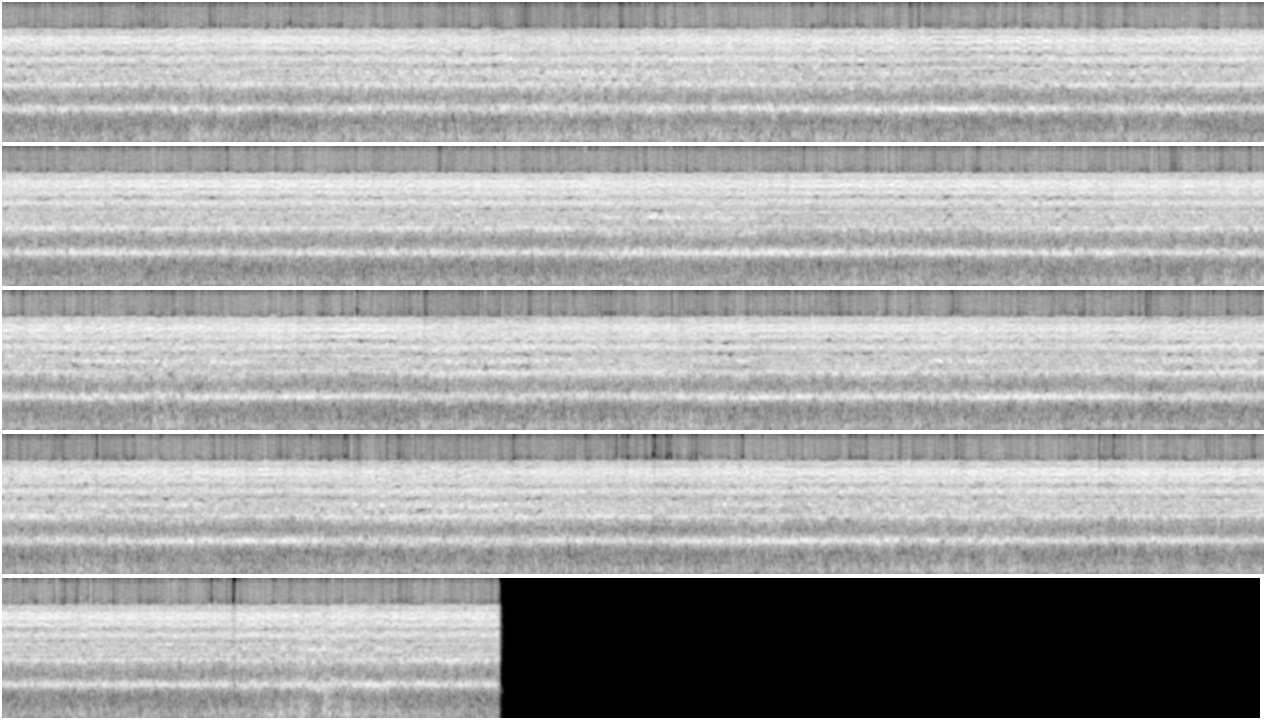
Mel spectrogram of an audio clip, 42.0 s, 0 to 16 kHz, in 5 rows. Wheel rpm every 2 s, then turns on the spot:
230, 220, 220, 230, 230, 230, 220, 230, 220, 220, 230, 220, 220, 220, 230, 230, 240, 230, 150, 0, 0.
none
